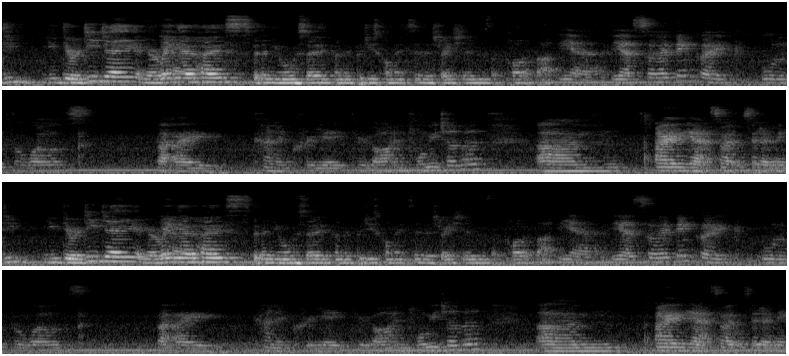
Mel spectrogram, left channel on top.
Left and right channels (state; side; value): noise; right; rumble, 14 dB below the sound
